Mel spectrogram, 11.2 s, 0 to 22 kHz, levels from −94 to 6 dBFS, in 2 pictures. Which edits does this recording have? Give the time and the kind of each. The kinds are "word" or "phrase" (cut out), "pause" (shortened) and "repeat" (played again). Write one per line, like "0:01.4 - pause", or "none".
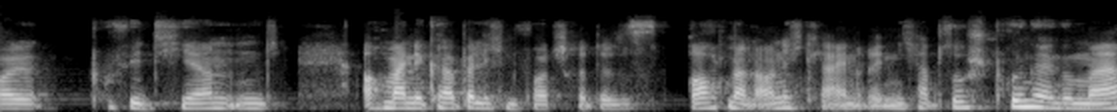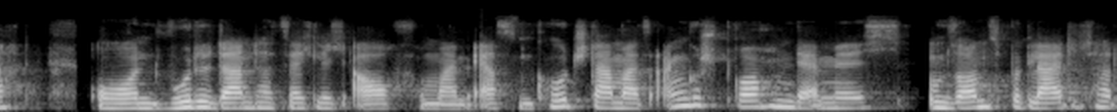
0:06.0 - pause
0:10.2 - pause

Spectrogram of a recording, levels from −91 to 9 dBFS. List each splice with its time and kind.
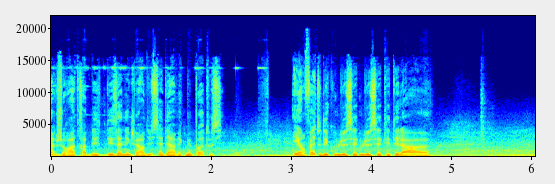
0:01.0 - word
0:03.3 - word
0:03.9 - repeat

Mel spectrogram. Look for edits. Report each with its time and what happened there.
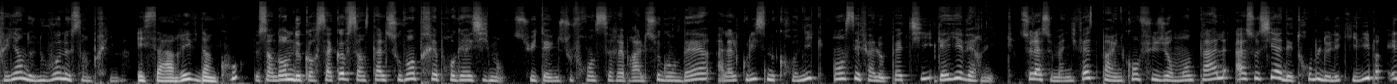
0:08.2 - word
0:09.3 - word

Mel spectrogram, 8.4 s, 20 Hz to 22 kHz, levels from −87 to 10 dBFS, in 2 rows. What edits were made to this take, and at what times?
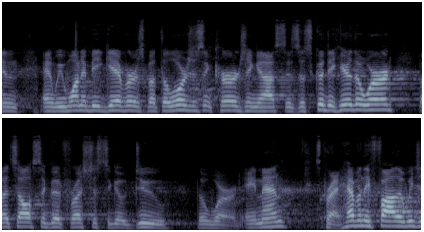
0:07.4 - word

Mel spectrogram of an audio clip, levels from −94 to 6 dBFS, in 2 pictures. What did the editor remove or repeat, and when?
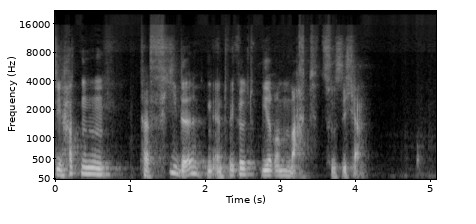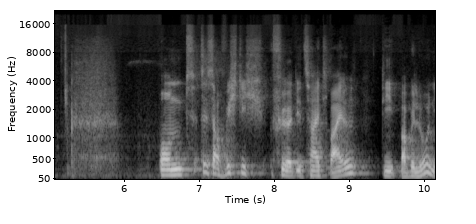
0:01.1 - word
0:02.0 - word
0:02.7 - word
0:07.0 - word
0:08.7 - word

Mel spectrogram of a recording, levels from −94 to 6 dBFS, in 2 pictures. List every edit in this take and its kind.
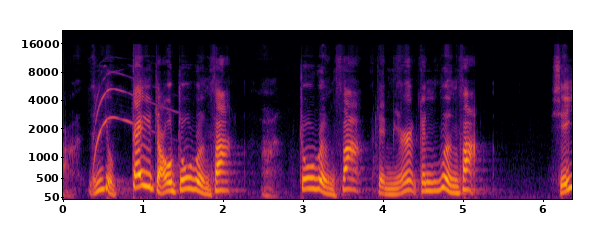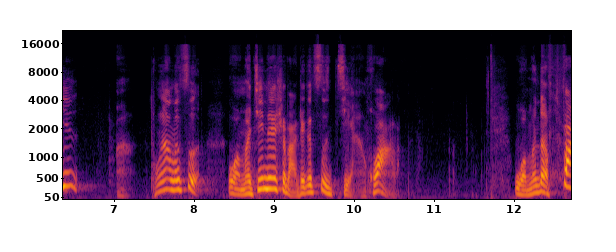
none

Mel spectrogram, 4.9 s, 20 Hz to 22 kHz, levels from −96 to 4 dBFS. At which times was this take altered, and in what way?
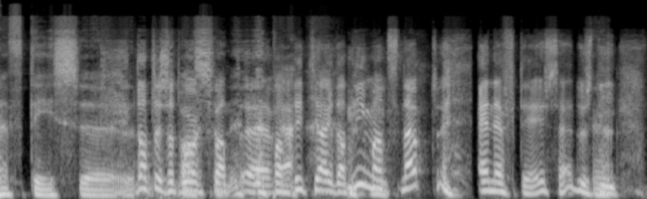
0:01.0 - word
0:01.3 - word
0:02.0 - word
0:02.6 - word
0:03.5 - word

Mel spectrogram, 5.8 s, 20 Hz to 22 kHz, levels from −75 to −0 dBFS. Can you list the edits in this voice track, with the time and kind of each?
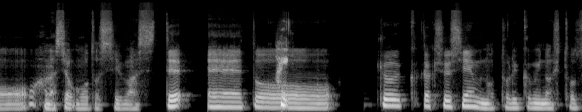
none

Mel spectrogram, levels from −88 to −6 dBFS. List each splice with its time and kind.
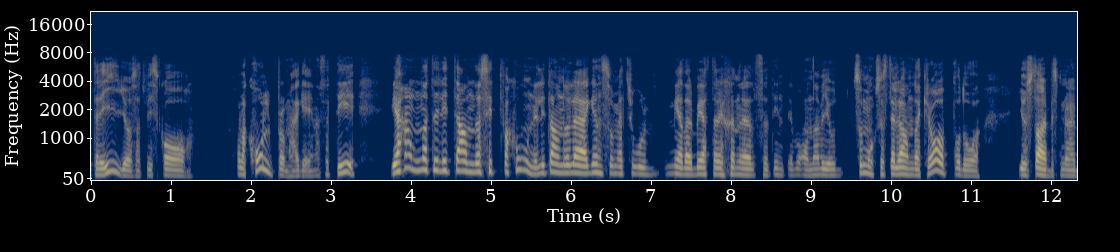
none

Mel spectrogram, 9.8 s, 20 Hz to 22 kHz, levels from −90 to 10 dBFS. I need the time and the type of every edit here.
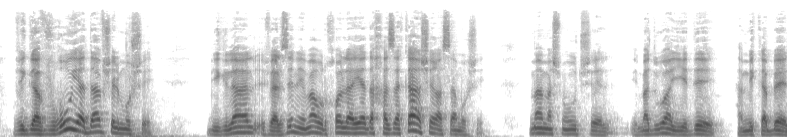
none

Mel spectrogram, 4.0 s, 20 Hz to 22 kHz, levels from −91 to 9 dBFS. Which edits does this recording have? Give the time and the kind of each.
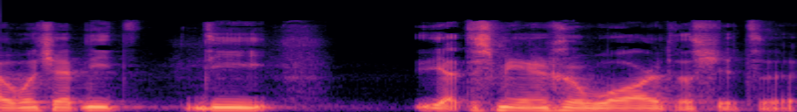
none

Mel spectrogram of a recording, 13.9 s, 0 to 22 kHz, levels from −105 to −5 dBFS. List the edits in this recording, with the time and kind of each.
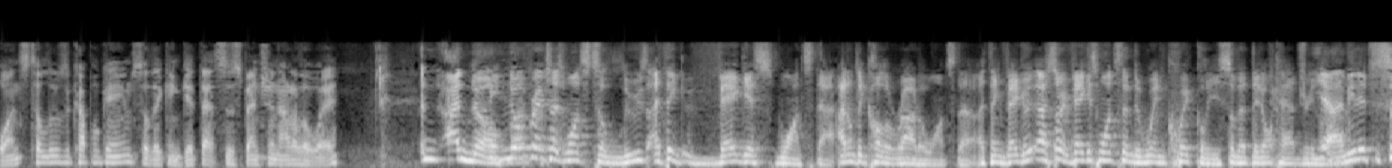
0:12.7 - word

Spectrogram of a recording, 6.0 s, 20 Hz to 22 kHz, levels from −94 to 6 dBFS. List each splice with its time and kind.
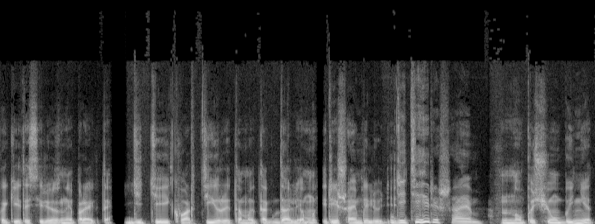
0:03.6 - phrase

